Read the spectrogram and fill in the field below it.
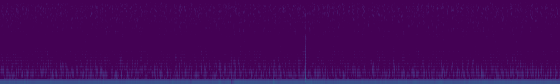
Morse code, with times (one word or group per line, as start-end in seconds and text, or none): none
